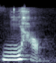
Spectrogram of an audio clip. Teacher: when two third tones put together the first one will become a second tone.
